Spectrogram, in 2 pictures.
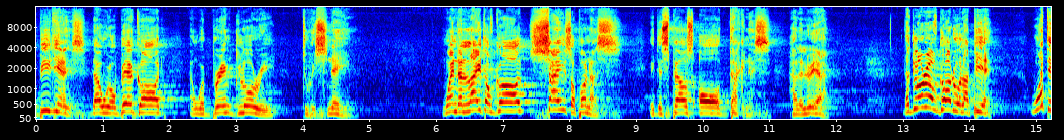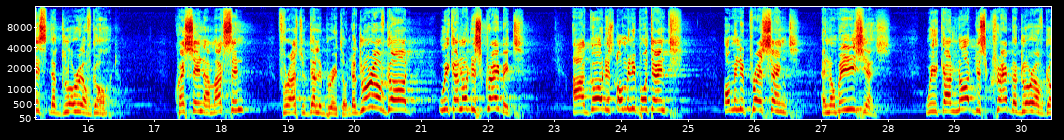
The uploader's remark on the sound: Sermon preached at CBC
